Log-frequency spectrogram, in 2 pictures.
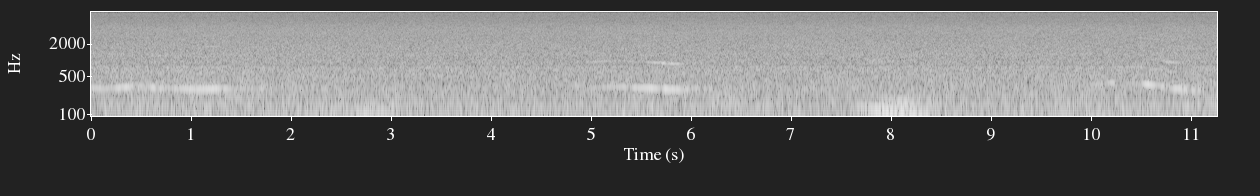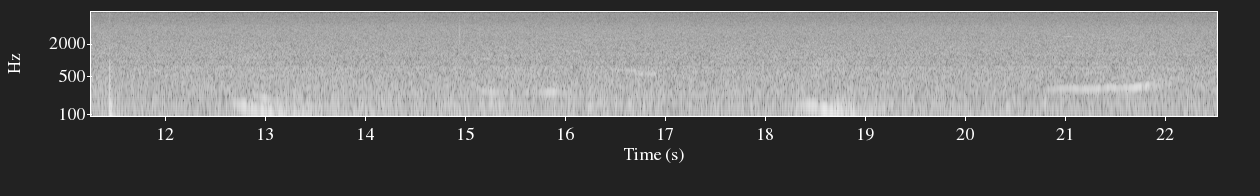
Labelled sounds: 5.6	5.9	humpback whale, 0.83 to 0.96 kHz

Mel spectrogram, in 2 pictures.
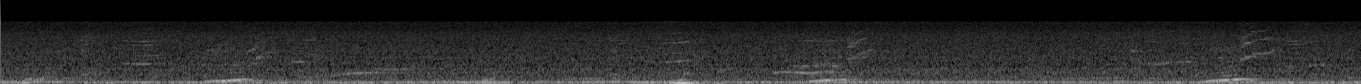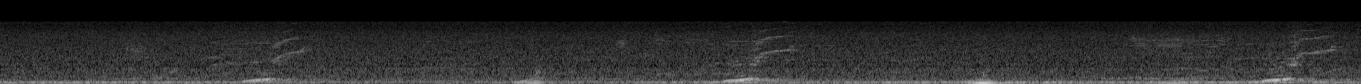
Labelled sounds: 1.2	1.6	humpback whale, 0.90 to 3.0 kHz
6.6	6.9	humpback whale, 0.99 to 2.9 kHz
8.0	8.2	humpback whale, 2.9 to 3.0 kHz
11.5	11.7	humpback whale, 0.90 to 1.1 kHz
12.4	12.8	humpback whale, 1.2 to 2.0 kHz
16.3	16.8	humpback whale, 1.4 to 3.5 kHz
21.2	21.6	humpback whale, 1.2 to 3.9 kHz
25.4	25.8	humpback whale, 2.9 to 3.1 kHz
26.5	27.1	humpback whale, 0.86 to 3.8 kHz

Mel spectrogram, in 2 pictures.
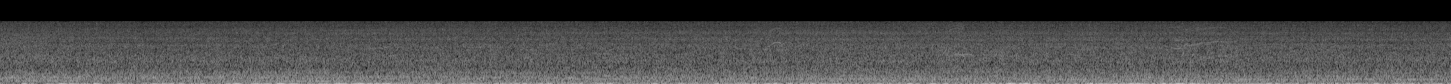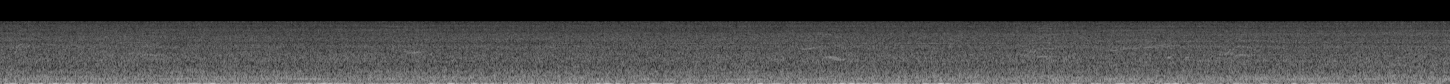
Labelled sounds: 22.5	22.9	killer whale, 1.2 to 3.0 kHz

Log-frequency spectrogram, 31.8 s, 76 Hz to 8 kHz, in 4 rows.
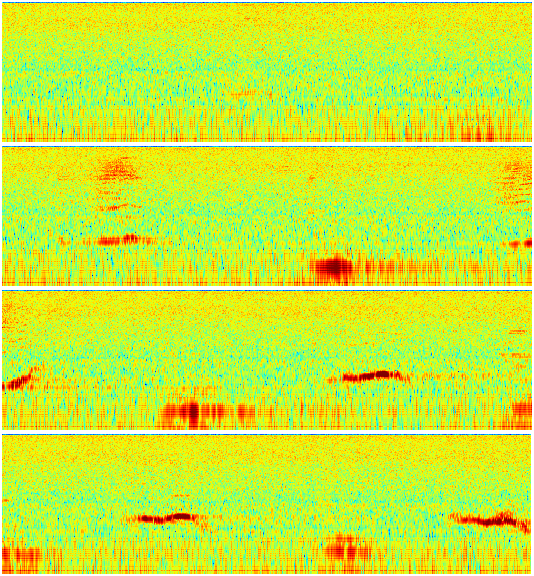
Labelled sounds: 9.3	9.9	humpback whale, 0.93 to 1.2 kHz
15.5	15.9	humpback whale, 1.2 to 2.9 kHz
23.5	23.9	humpback whale, 0.80 to 2.1 kHz

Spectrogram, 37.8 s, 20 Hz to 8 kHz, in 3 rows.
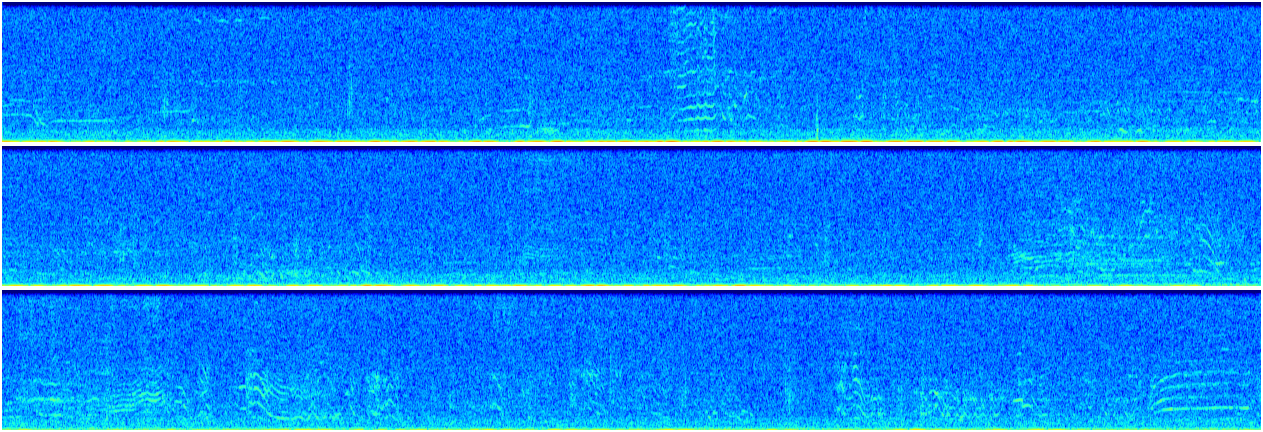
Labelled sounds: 0.0	1.1	killer whale, Bigg's (transient), 1.2 to 1.7 kHz
1.5	1.9	killer whale, Bigg's (transient), 1.7 to 1.9 kHz
4.9	5.3	killer whale, Bigg's (transient), 0.83 to 1.0 kHz
6.7	7.2	killer whale, Bigg's (transient), 1.2 to 8.0 kHz
17.8	18.1	killer whale, Bigg's (transient), 1.7 to 1.9 kHz
22.7	23.2	killer whale, Bigg's (transient), 1.3 to 1.9 kHz
25.3	26.8	killer whale, Bigg's (transient), 0.80 to 2.9 kHz
27.7	28.0	killer whale, Bigg's (transient), 0.80 to 1.7 kHz
36.7	37.6	killer whale, Bigg's (transient), 1.0 to 4.0 kHz

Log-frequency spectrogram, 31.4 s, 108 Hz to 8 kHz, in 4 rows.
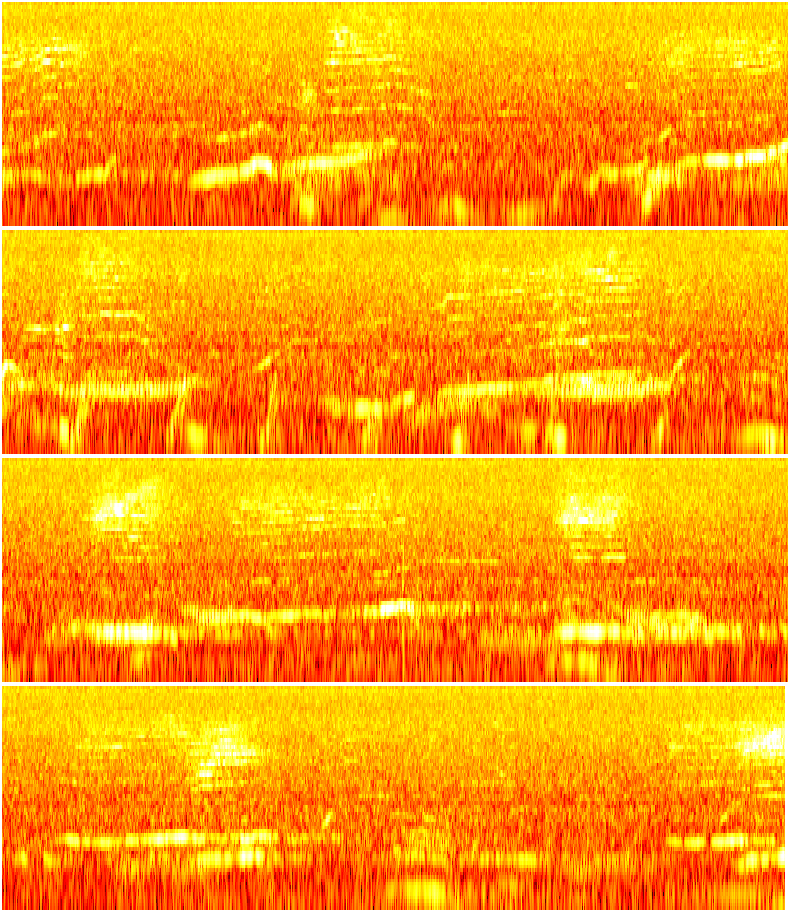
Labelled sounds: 3.3	4.1	humpback whale, 2.0 to 5.7 kHz
6.9	8.4	humpback whale, 1.1 to 3.6 kHz
8.8	9.3	humpback whale, 1.4 to 2.7 kHz
12.3	14.2	humpback whale, 0.80 to 3.6 kHz
16.5	17.0	humpback whale, 2.0 to 3.3 kHz
18.1	19.4	humpback whale, 2.3 to 3.2 kHz
21.2	22.0	humpback whale, 1.1 to 2.7 kHz
25.2	26.2	humpback whale, 1.1 to 3.4 kHz
30.8	31.4	humpback whale, 2.1 to 3.1 kHz

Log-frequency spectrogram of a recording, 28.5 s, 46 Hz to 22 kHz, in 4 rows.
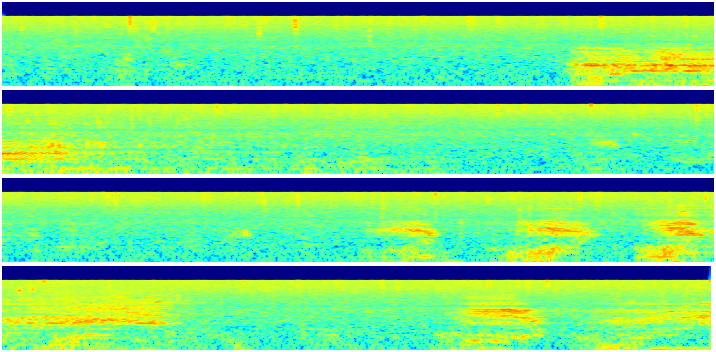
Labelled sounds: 22.9	23.1	humpback whale, 1.4 to 1.7 kHz
25.9	27.9	humpback whale, 0.78 to 1.6 kHz

